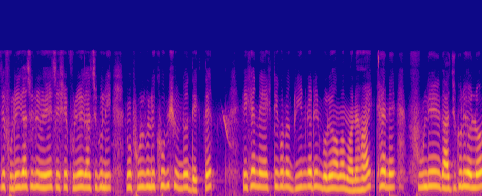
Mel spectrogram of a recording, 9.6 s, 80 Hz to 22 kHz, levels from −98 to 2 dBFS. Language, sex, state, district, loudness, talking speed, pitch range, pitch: Bengali, female, West Bengal, Malda, -15 LUFS, 160 wpm, 255-275 Hz, 265 Hz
